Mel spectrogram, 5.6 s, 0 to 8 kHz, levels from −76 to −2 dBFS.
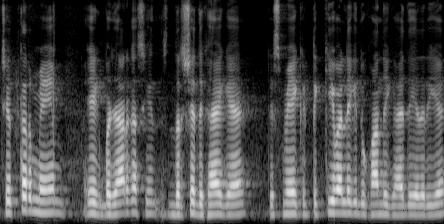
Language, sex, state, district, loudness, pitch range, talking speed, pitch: Hindi, male, Uttar Pradesh, Varanasi, -18 LUFS, 135-155 Hz, 215 wpm, 140 Hz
